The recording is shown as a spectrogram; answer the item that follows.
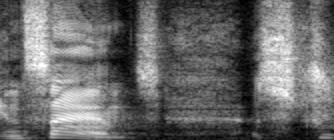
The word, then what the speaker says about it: Insanz: Uh, I believe they meant to call it something like Insanes, but it's spelled Insands, so I'm going to bloody pronounce it insans.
